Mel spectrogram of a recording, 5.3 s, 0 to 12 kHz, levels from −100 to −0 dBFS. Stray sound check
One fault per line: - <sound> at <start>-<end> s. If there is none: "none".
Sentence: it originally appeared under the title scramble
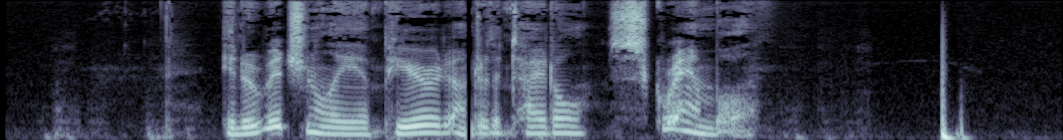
- dropout at 2.3-2.4 s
